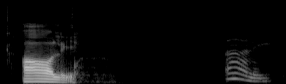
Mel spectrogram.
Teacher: in british english in most of the cases we don't pronounce the r at all rather we bring a vowel sound in that case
